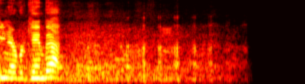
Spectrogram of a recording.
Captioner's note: laughs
